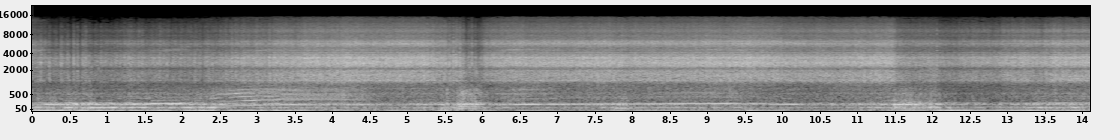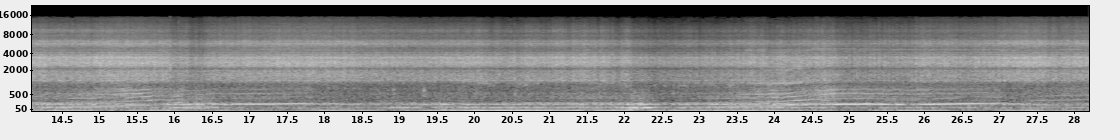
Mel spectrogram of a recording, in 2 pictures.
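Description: Ford Focus RS Mk1's turbocharged 2.0-litre four-cylinder engine, fitted with a Milltek exhaust, pulling hard on track, its note climbing three times as it accelerates out of corners, over a steady wind rush from the outside of the moving car.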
